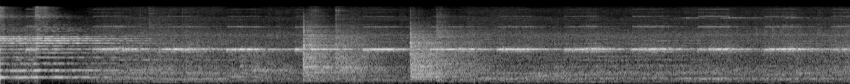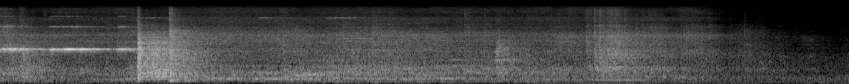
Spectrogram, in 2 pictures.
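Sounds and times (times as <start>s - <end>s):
forklift warning beeper: 0.0s - 10.1s.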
